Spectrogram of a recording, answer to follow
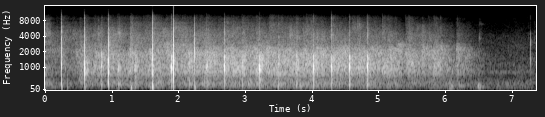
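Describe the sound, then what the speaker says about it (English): Studio audience applause at a recorded radio show, a dense wash of clapping with sharp individual claps standing out, building then fading away over about six seconds before silence. "Please give a round of applause."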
